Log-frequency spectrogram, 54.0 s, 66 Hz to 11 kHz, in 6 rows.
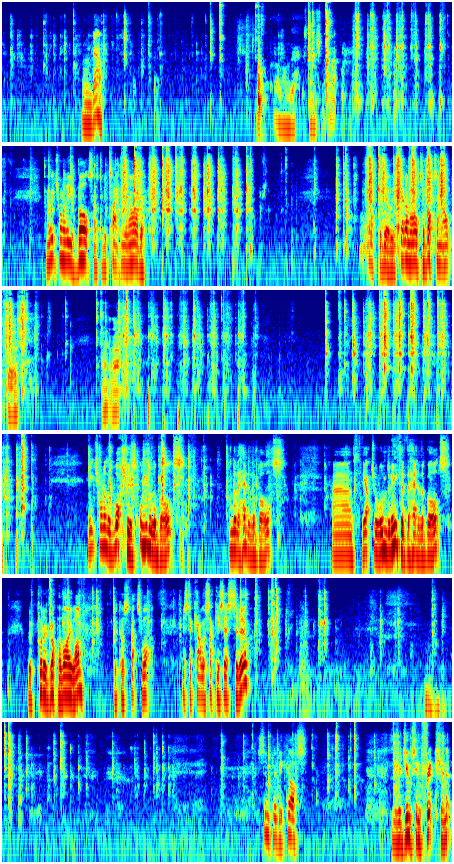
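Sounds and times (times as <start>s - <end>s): metal tools clinking: 0.1s - 9.1s, 9.8s - 14.8s, 15.6s - 19.0s, 28.7s - 32.8s, 43.5s - 48.5s, 49.4s - 54.0s
hand ratchet clicking: 6.1s - 9.0s, 49.4s - 54.0s.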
